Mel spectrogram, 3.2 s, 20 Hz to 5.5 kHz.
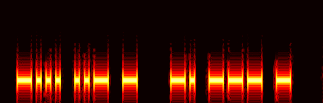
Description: Morse code, heard as a keyed tone, about 25 wpm, 600 Hz. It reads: BUT NOT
